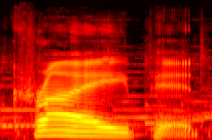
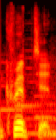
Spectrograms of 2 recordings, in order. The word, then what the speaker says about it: Crypid: Technically, it's Crypid. Oh, Crypid. Okay, perfect. Thank you for telling me how to say it. I want to say Cryptid, but Crypid's fun.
